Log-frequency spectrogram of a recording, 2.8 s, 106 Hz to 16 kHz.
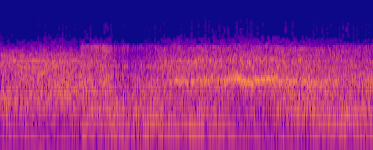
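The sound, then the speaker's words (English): A car accelerates hard at wide-open throttle, its engine roaring steadily while the tires squeal sharply, loud, with no voices. “Shell mileage experts will tell you that when you accelerate with a wide-open throttle, your car may be getting only 5 miles per gallon.”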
